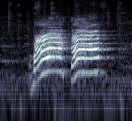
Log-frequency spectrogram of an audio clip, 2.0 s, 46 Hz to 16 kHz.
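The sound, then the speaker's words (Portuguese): A person imitates a rooster crowing as a time signal at five to eleven, with two loud, nasal, sustained vocal bursts in quick succession, with no other talking. “É, você pode imitar quando eu falar 5 para as 11 um galo?”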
